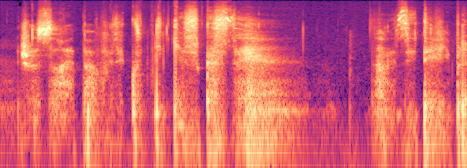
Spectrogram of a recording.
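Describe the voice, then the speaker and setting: A woman whispers, the sound dry and close with no echo. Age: 20s. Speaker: ASMR creator. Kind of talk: ASMR gift show-and-tell. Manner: whispered.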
